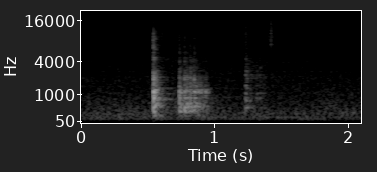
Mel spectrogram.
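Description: Hard kitchenware handled: a sharp clack, a short clatter right after, then two light clicks.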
